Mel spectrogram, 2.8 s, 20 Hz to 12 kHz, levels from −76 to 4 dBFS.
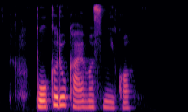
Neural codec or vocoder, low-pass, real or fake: autoencoder, 22.05 kHz, a latent of 192 numbers a frame, VITS, trained on one speaker; 9.9 kHz; fake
